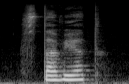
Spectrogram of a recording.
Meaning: to build
- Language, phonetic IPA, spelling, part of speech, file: Czech, [ˈstavjɛt], stavět, verb, Cs-stavět.ogg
